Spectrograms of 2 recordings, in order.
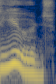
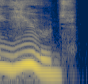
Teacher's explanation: donald trump doesn't pronounce the h in huge he treats it like a silent letter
